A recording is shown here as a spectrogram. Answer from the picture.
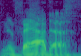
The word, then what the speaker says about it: Nevada: Oh, that is my guest telling me it's Nevada and that I will be killed for pronouncing it wrong.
